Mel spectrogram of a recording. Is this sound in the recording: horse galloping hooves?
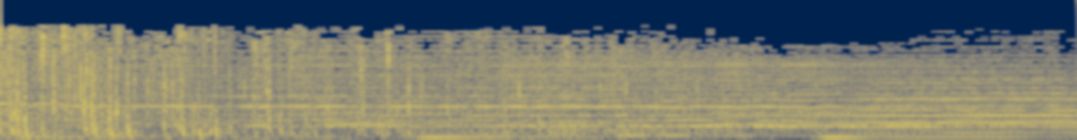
yes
